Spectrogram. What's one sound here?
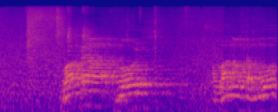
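A man speaks into a microphone over a loudspeaker in a large echoing hall.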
